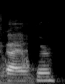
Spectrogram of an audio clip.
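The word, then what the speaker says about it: Guilder: How did you pronounce this? Gilder? Yeah. Dennis Gilder.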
